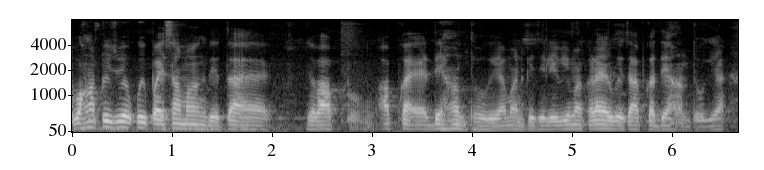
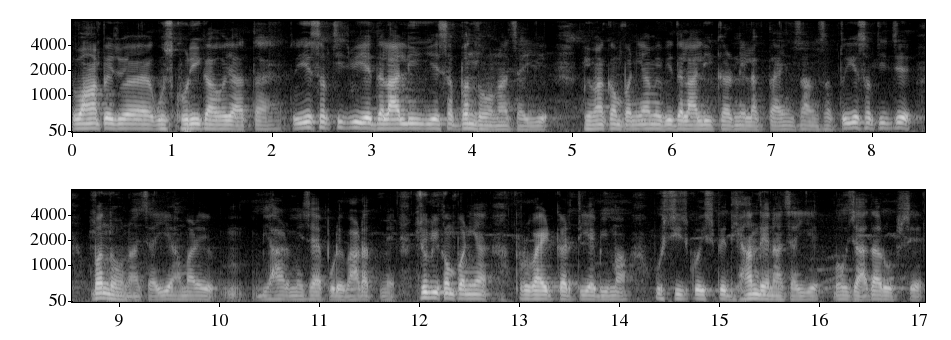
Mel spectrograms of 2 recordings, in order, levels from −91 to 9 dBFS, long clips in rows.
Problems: none marked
